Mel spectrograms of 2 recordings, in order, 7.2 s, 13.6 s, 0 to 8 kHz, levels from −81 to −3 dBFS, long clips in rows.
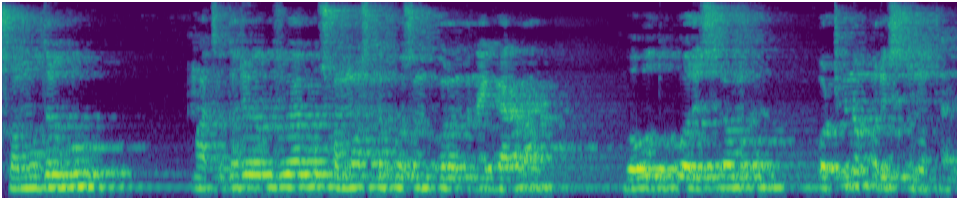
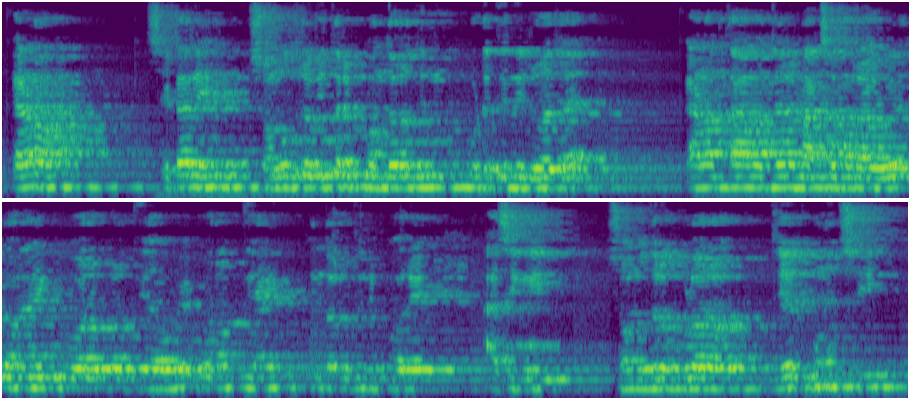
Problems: constant background noise, echo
